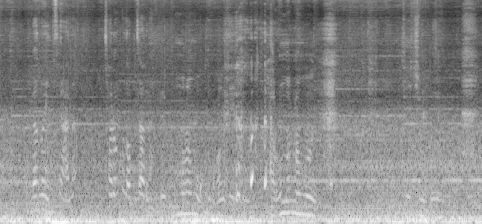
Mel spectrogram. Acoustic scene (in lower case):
car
